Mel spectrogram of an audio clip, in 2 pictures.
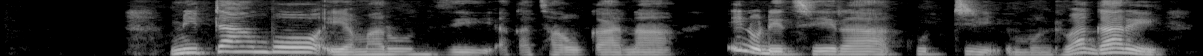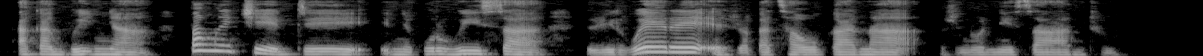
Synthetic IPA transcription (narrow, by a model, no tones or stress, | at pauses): mitambo̞jamaɾud͡zia̰kat͡saukana | ino̞ɗe̞t͡se̞ɾakutimuntʰuaɡʱaɾe | akaɡʱwiɲa | pamwe̞t͡ʃe̞te̞ne̞kurwisa | ʐirwe̞ɾe̞ʐakat͡saukanaʐino̞nesaːntʰu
